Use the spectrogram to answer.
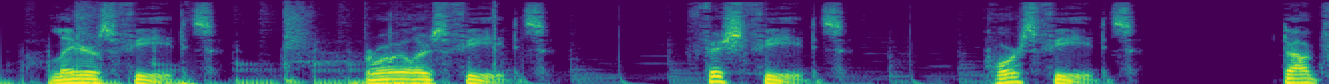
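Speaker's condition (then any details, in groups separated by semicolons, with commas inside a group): No condition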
